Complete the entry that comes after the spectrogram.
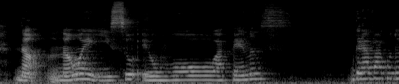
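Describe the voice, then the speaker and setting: A woman speaks with ordinary pitch variation. There is audible room echo and noticeable background noise. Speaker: book youtuber. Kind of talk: casual vlog to camera. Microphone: no microphone, improvised setup.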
